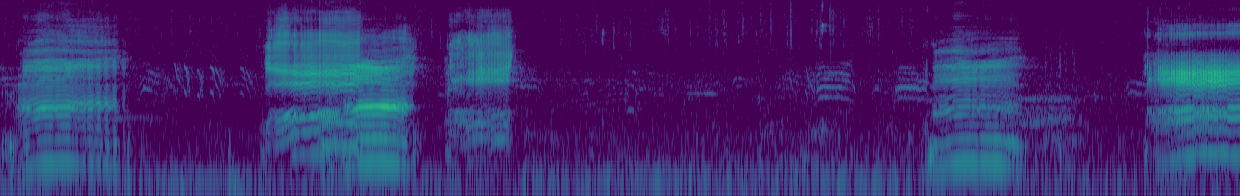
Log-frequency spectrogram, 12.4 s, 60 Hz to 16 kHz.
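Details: Ewes and lambs of a sheep farm flock numbering about 30 to 50 calling to one another: wavering bleats of mixed pitch, several overlapping around three to five seconds, more at ten and twelve seconds.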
